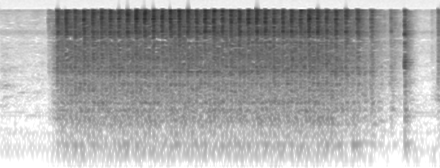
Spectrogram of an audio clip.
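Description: Sewing machine stitching stretchy spandex knit fabric, a steady fast mechanical chatter starting abruptly and running about three seconds before slowing to a stop with a couple of final knocks.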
